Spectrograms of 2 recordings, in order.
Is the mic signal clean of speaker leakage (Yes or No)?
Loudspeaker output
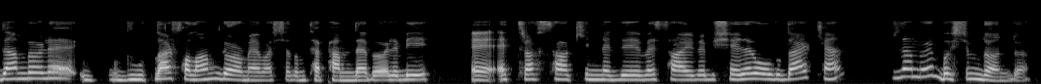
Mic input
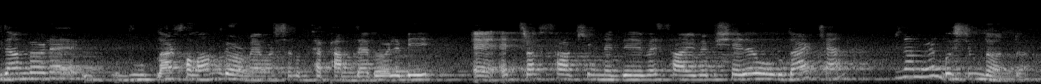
No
